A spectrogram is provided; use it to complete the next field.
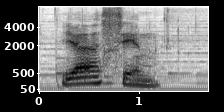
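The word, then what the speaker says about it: يس: Selanjutnya yaitu ya dan sin. Yasin. Jadi pada surah Yasin. Jadi ya dua harakat dan sin harakat. Cara membacanya Yasin, Yasin.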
